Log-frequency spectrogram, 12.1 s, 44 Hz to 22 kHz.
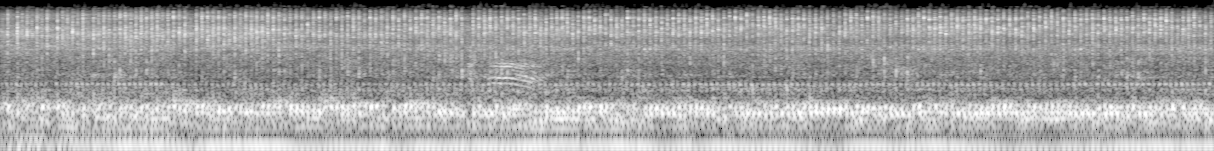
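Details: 1956 Firestone 3.6 hp outboard, first run after sanding the points and priming gas down the cylinder: loud steady two-stroke buzz at an even pace, no misses or rattles; running normally.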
